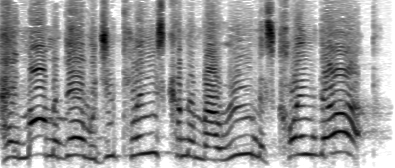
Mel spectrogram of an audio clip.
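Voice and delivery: put-on high, bright calling child voice; proud child. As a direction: call out like a kid showing off his room. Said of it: "Come back in there".

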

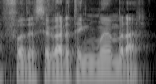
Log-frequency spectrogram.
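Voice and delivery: ordinary talk

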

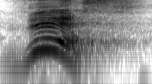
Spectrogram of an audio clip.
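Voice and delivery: "This" thrown high and loud with a rising tune; pointing This. Shown as a demonstration. Adam singling out his bride, "This" called high and loud. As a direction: fling out "This" as if pointing. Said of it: "and then at the end".

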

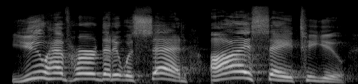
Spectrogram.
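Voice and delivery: loud, emphatic pronouncement; commanding authority. Retold or imitated. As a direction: declare it as the final authority. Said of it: "Jesus spoke with such authority".

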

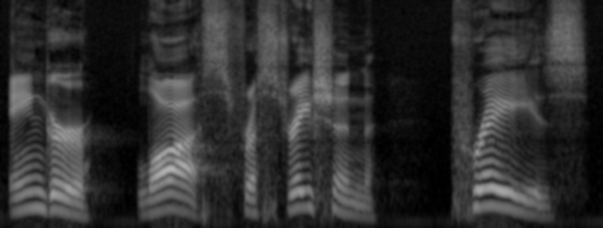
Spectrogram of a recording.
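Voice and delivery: ordinary talk

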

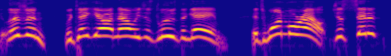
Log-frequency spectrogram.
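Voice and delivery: hammed-up coach dad pushing his kid to stay in; pushy dad. Dad talking son into staying.

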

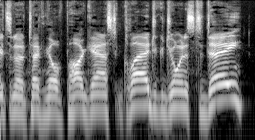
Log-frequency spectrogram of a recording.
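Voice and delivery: ordinary talk, nothing marked

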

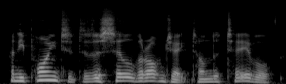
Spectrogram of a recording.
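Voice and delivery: ordinary delivery

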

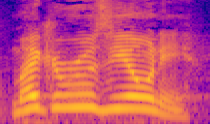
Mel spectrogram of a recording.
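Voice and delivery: name yelled out high, pitch jumping up; calling out a name. Retold or imitated. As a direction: shout the name like a coach picking him out. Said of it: "he screams out".

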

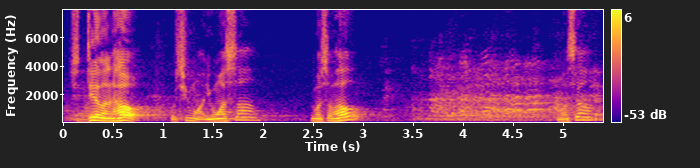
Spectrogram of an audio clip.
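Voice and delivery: hushed, furtive sales offer; mock street dealer. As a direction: offer it under your breath like a dealer. Mimes dealer offering hope on street.

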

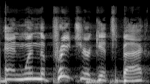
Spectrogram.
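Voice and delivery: normal talking voice

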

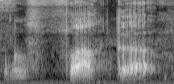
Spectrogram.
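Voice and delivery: hushed voiceless whisper. Real, not acted. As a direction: drop to a whisper. Quiet aside.

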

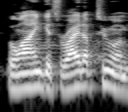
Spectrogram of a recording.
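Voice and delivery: usual speaking voice

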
